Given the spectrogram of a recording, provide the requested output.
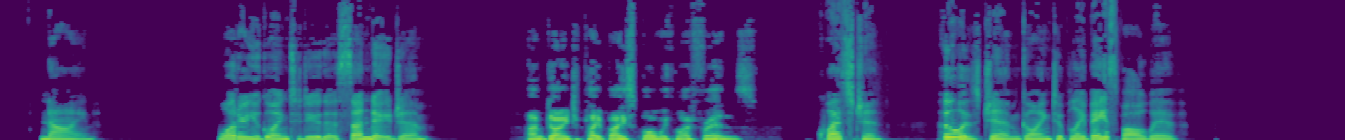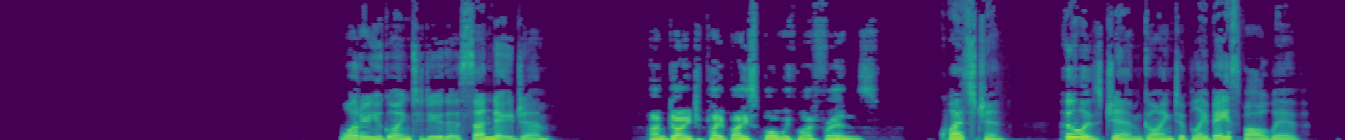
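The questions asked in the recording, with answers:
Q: Question, who is Jim going to play baseball with?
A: His friends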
